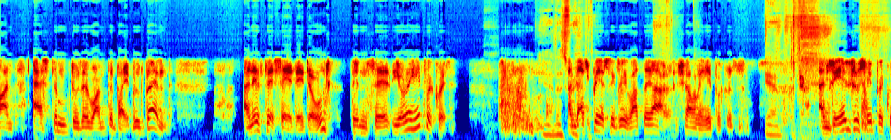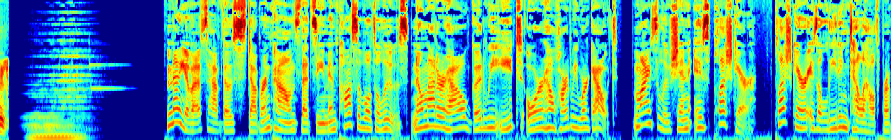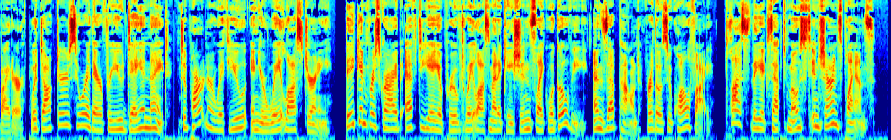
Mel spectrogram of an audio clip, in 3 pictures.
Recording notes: takes calls with listeners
